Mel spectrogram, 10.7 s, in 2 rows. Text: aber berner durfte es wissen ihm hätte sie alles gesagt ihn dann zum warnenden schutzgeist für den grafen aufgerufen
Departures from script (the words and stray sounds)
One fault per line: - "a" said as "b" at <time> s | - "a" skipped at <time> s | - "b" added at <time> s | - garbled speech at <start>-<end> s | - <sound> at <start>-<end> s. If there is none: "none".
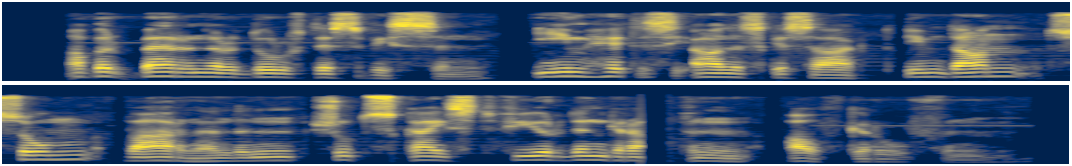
- dropout at 8.5-8.7 s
